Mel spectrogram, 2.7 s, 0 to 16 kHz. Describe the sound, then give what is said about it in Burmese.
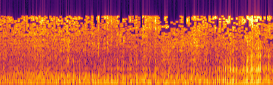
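A dense, continuous low rumble comes from a huge crowd of motorcycles, around 900,000 riders, riding through Washington, D.C. at a veterans' memorial ride. The engines drone steadily and swell slightly toward the end. “ဆိုင်ကယ်စီးသူ9သိန်းလောက်ဟာမြို့ကိုလှည့်လည်မောင်းနေတာကြောင့်မိုးချိမ့်တန်လို့လဲကြားနေရပါတယ”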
